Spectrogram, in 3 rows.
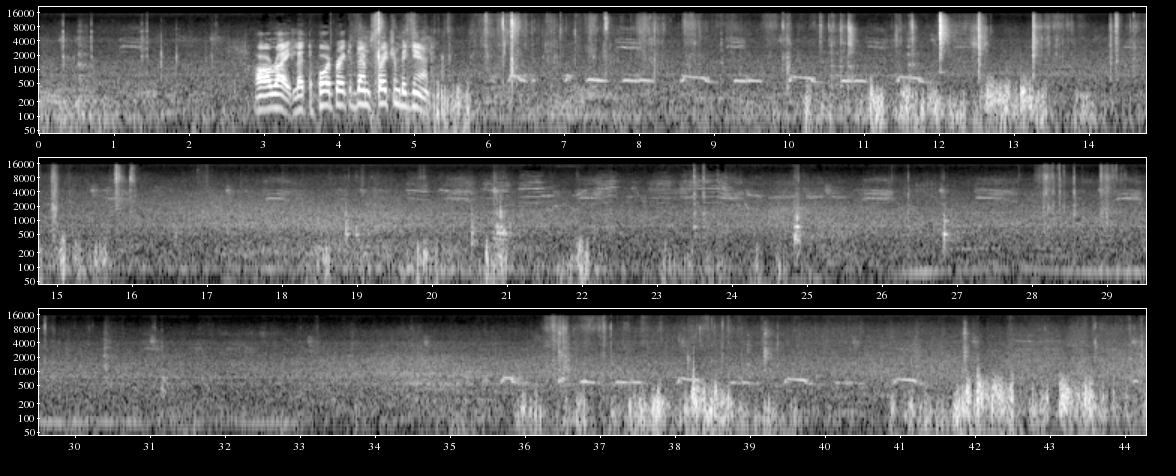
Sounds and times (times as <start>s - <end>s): Speech: 2.9s - 5.3s.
